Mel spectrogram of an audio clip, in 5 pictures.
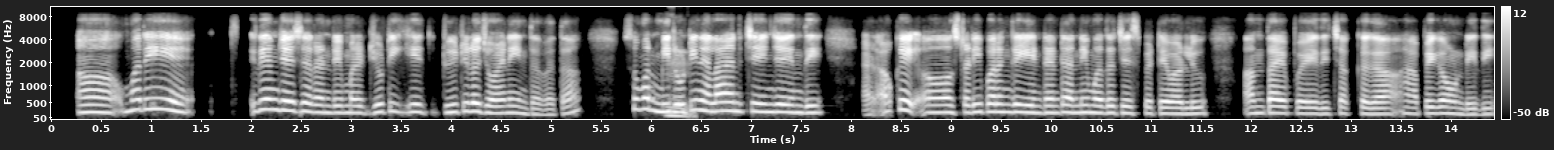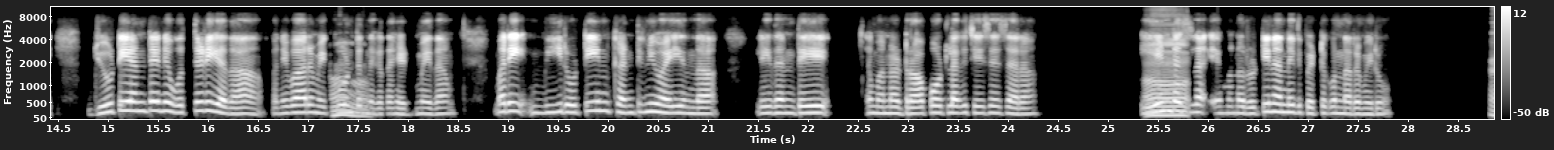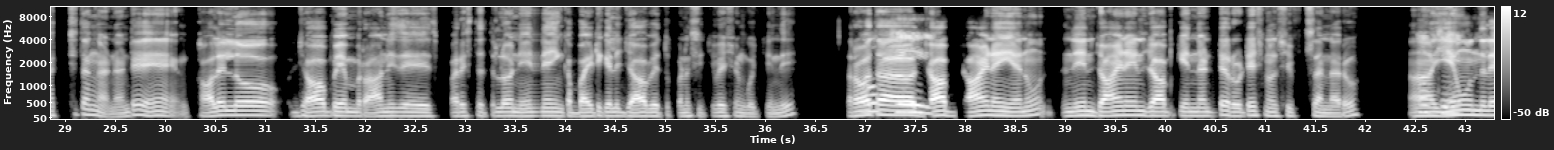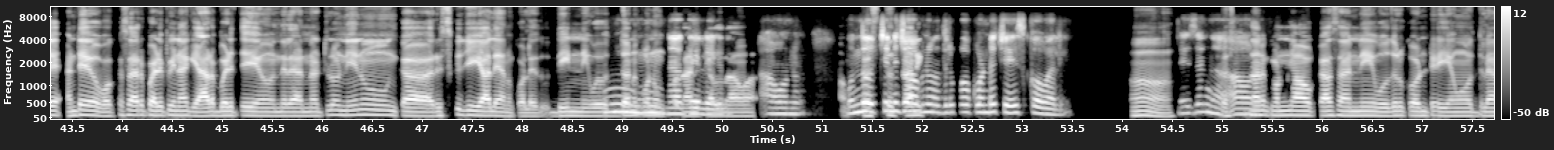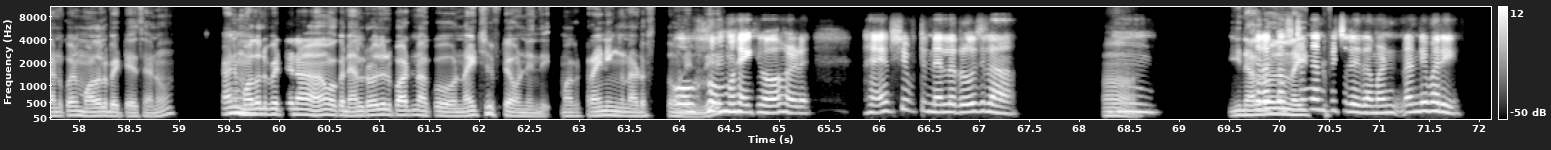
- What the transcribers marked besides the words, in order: other noise; in English: "డ్యూటీకి డ్యూటీలో జాయిన్"; in English: "సో"; in English: "రొటీన్"; in English: "చేంజ్"; in English: "స్టడీ"; in English: "మదర్"; in English: "హ్యాపీగా"; in English: "డ్యూటీ"; in English: "హెడ్"; in English: "రొటీన్ కంటిన్యూ"; in English: "డ్రాప్ ఔట్"; in English: "రొటీన్"; in English: "జాబ్"; in English: "జాబ్"; in English: "సిట్యుయేషన్‌కి"; in English: "జాబ్ జాయిన్"; in English: "జాయిన్"; in English: "రొటేషనల్ షిఫ్ట్స్"; in English: "రిస్క్"; in English: "జాబ్‌ని"; in English: "నైట్"; in English: "ట్రైనింగ్"; giggle; in English: "మై గాడ్! నైట్ షిఫ్ట్"; in English: "నైట్ షిఫ్ట్"
- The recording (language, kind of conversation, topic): Telugu, podcast, రాత్రి పడుకునే ముందు మీ రాత్రి రొటీన్ ఎలా ఉంటుంది?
